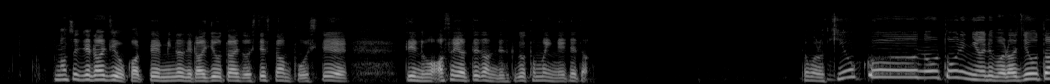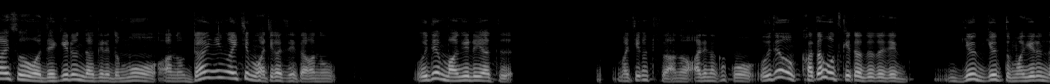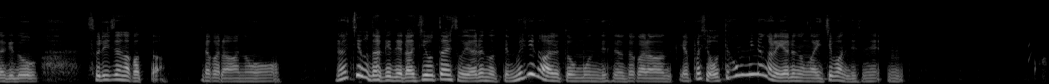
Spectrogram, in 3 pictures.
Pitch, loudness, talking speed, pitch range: 180 Hz, -32 LUFS, 385 characters per minute, 155-225 Hz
